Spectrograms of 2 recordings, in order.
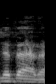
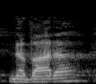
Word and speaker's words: Nevada: And don't ever mispronounce the name. You're not allowed to do that. You mispronounce the name, you got a problem. You ever see somebody when they say it's Nevada? Nevada? No, they're in deep trouble.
